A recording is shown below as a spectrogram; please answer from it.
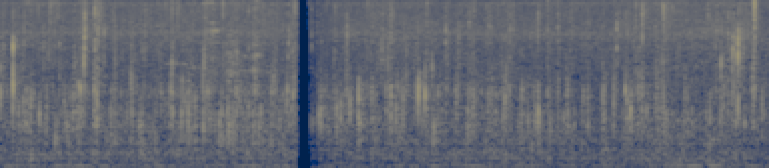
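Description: Lentil dal with coriander leaves simmering in a pot, a steady close bubbling and popping that runs throughout with one brief dropout partway through.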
